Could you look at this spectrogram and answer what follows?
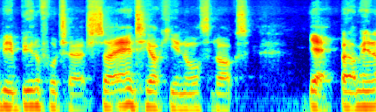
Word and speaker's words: Antiochian: How to pronounce that?" Antio Antiochian.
